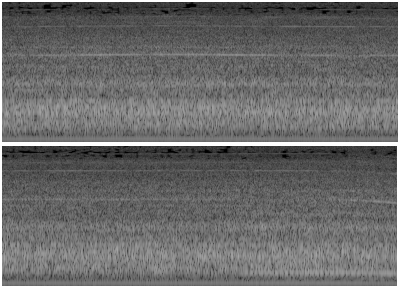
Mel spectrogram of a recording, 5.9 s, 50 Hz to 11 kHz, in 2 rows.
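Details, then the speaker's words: 1970 Zelmer 01 vacuum cleaner with East German Suhl motor type 1004.2/5, after reassembly: steady hum with a faint dry rushing rasp. The original bearings were greased but still have play, so they are worn. "Well, you will probably still hear these bearings, because we have already left the ones with some play, but at least they are greased and at least they are still the original bearings."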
